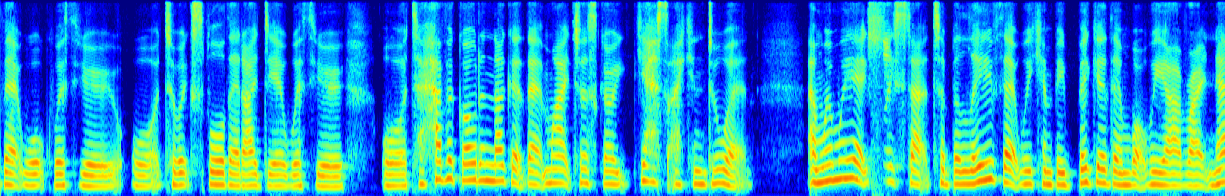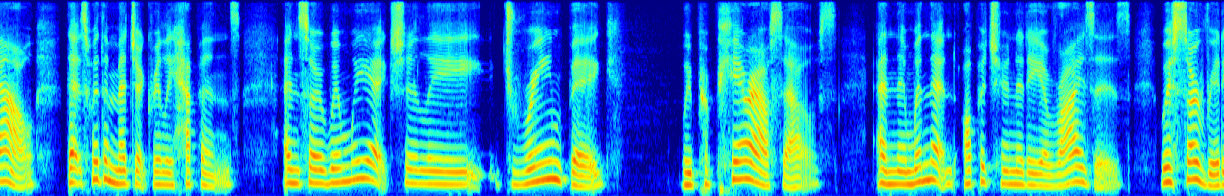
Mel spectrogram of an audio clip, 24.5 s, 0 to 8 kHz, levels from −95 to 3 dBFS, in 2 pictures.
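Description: A speech recording carried over a WebRTC call path, with nothing above 8 kHz, which fits a G.722 wideband codec. At 8.70 to 8.91 s, between "when we" and "start to believe that", there is a burst of packet loss. Several consecutive packets failed to arrive in time, and the receiver's concealment stretched the last sound for about 127 ms, fading it out as the gap grew. About 120 ms of the original audio never arrives, so playback resumes slightly ahead with that stretch missing.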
